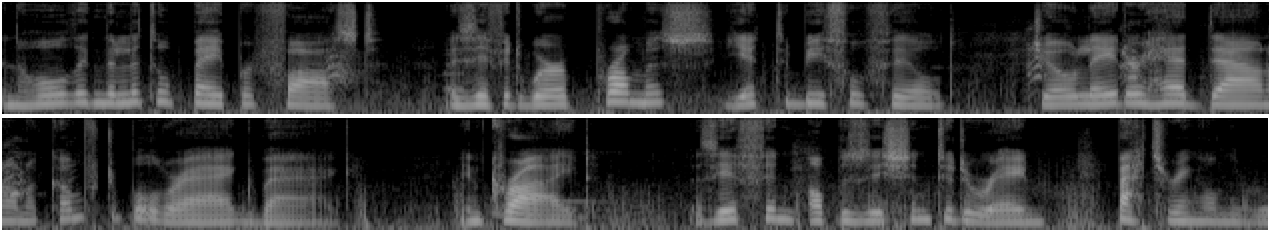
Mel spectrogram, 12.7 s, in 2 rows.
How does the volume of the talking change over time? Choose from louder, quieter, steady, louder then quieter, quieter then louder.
steady.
